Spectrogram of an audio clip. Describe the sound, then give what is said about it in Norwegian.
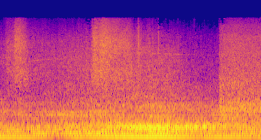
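A bus rumbles past in Drøbak, a steady low engine drone with bursts of hissing air, swelling slightly in the middle before easing off. “Kjem bussen forbi, ja.”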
